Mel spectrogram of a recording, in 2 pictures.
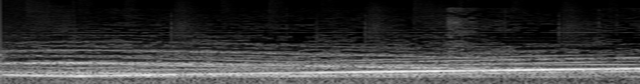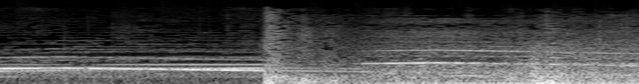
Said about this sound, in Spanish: De momento, de estos días, además de la actividad militar israelí contra infraestructuras aeroportuarias en Siria, nos quedan también sonidos como el de las sirenas sobre el aeropuerto de Tel Aviv.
